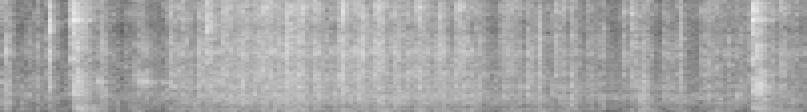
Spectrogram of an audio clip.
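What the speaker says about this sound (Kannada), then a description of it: "ನಾನು ಮಿಷಿನ್ ವೀಲ್ನ ತಿರುಗಿಸ್ತಾ ಇದ್ದೀನಿ ನೋಡಿ" A zig zag sewing machine with its hand wheel turned manually, giving a steady close mechanical whirr with a few sharp clicks, fairly loud and without talking.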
